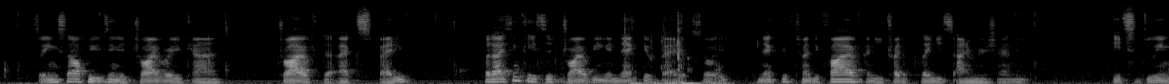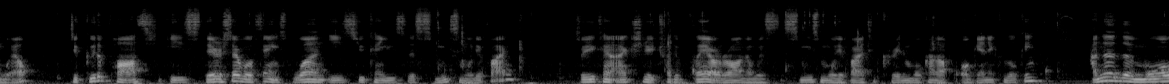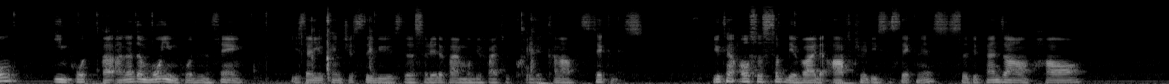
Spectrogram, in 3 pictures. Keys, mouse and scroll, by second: 1.1-8.3 drag, 8.5 click, 11.5-12.7 middle drag, 12.7-13.5 scroll down 2, 13.5 click, 14.1 scroll up 2, 16.2-16.6 drag, 16.6-18.3 ctrl+middle drag, 18.3 click, 19.5-20.5 drag, 20.5-22.2 ctrl+middle drag, 22.7-29.1 drag, 29.1-31.3 middle drag, 31.3 click, 32.2-35.0 middle drag.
